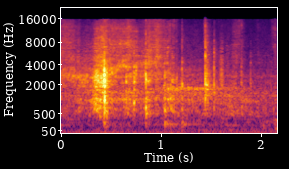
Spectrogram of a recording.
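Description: Faint rustling and scraping of a card sleeve being handled as a metal nail stamping plate is slid out of it, with a few light clicks.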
